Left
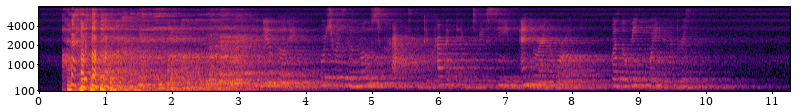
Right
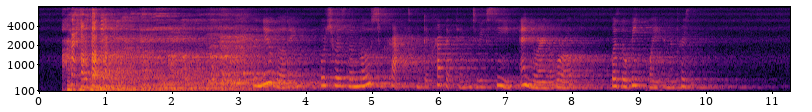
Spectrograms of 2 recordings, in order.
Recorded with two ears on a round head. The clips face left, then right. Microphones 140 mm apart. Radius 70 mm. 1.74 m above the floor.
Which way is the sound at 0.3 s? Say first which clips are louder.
Left 7 dB; 5° left (ahead or behind).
